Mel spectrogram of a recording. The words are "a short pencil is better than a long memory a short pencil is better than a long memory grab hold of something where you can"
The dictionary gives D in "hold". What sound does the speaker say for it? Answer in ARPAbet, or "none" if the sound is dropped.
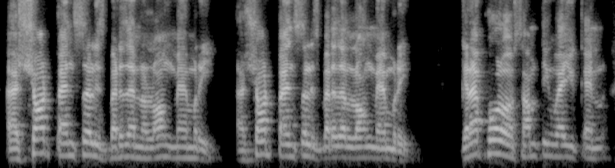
none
